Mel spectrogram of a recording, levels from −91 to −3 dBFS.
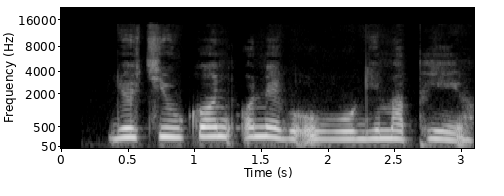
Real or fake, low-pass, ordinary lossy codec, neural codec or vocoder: fake; 14.4 kHz; AAC, 96 kbps; codec, 44.1 kHz, 7.8 kbps, Pupu-Codec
